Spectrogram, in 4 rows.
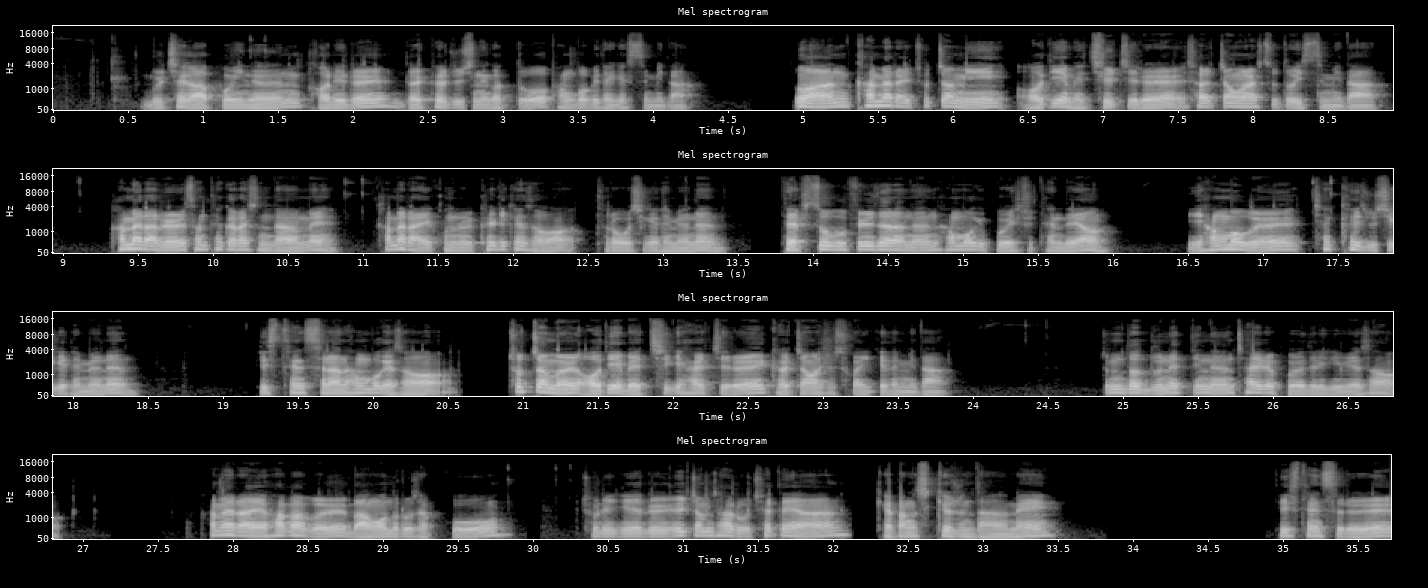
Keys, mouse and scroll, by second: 0.4 KP_0, 1.4-8.9 middle drag, 1.7 g, 8.9 click, 9.1-10.8 middle drag, 10.8-35.7 drag.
